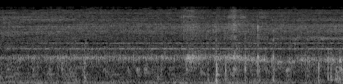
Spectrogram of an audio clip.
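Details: Mazda RX7 turbo intake pressure test: steady hiss of compressed air escaping, a boost leak, with gurgling as air blows through the turbo drain into the sump.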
